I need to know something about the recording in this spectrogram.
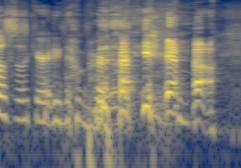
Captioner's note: laughs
